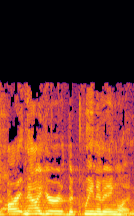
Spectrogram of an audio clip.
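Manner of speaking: usual speaking voice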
